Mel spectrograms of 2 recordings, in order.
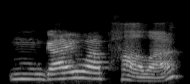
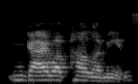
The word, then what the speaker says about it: Mgaiwa phala: some food uh today we're making gaiwa pala i'm pretty sure is how it's pronounced um which is a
